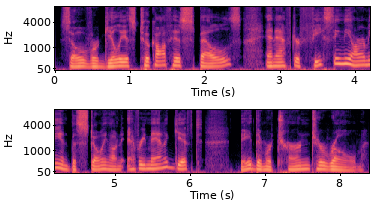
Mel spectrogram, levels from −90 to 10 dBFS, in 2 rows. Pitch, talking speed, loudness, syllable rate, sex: 135 Hz, 165 wpm, -17 LUFS, 4.5 syllables/s, male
